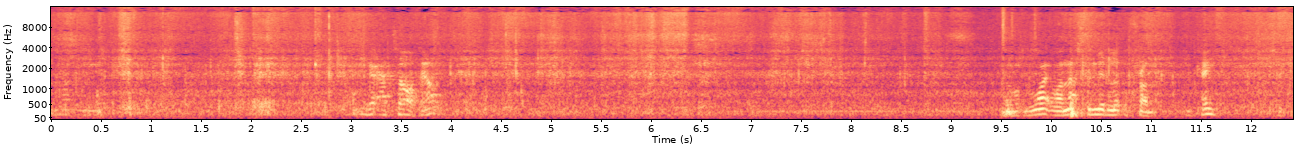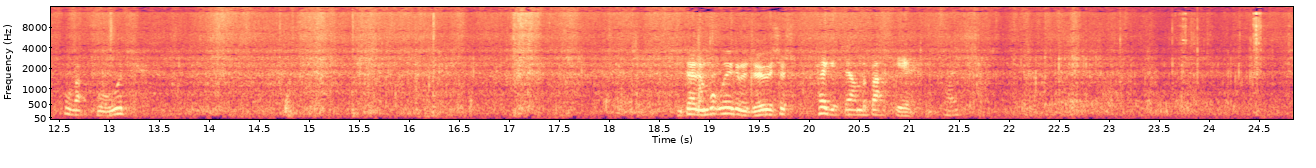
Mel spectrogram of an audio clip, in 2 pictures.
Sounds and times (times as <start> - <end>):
Speech: 3.0 - 3.9, 9.5 - 11.7, 12.5 - 13.4, 18.7 - 21.6.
